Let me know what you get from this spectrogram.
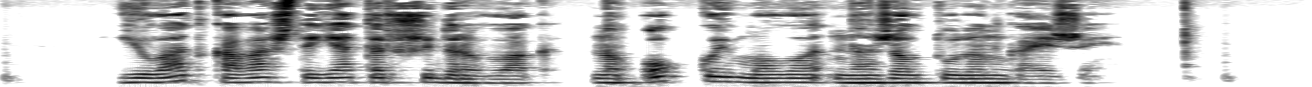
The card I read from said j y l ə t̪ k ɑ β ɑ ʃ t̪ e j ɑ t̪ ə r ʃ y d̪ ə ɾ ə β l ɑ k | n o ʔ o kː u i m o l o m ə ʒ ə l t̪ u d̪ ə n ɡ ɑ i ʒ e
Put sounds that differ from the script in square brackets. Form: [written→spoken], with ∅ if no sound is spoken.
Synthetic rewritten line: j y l [ə→ɑ] t̪ k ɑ β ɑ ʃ t̪ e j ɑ t̪ ə r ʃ y d̪ ə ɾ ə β l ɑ k | n o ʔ o kː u [i→j] m o l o [m→n] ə ʒ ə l t̪ u d̪ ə n ɡ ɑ [i→j] ʒ e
